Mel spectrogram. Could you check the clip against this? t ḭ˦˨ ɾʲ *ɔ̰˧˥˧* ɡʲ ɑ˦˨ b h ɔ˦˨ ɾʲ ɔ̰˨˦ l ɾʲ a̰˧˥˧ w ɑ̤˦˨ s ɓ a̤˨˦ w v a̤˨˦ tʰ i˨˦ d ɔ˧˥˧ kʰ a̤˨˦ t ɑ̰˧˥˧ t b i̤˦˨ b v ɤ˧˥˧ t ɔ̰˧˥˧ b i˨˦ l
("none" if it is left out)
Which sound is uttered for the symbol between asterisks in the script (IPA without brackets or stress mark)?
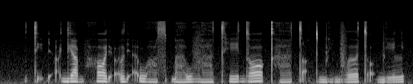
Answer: ɑ̰˧˥˧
